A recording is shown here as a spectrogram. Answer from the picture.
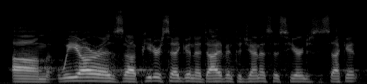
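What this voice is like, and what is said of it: Unwell, cold-affected speaking voice. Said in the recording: “forgive my voice today. I'm getting over a little bit of a cold”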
